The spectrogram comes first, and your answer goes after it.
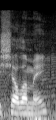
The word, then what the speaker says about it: Chalamet: nice nice timati chalmette chalmette nice one timothy shalamay very good timothy chalamet the first one to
